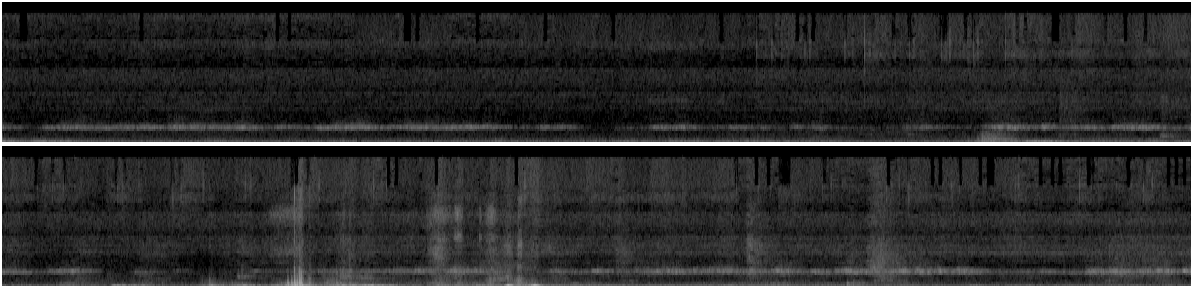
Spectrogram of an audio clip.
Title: New Blomberg Fridge makes chirping noise :( #blomberg #longeatonappliances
